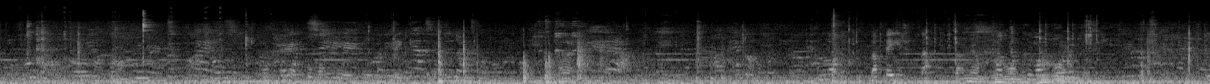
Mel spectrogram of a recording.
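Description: Metal chopsticks clinking against a brass bowl a few times as noodles are mixed and lifted, over background music and voices.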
